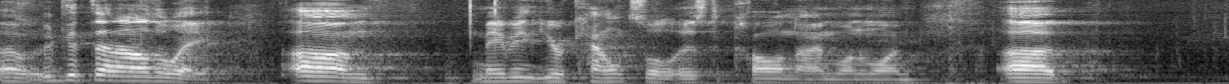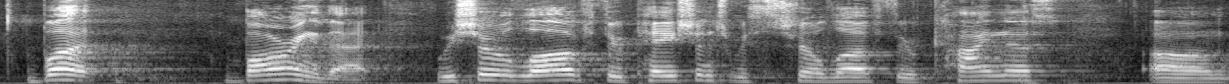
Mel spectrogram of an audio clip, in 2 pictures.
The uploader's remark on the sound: preaching at his church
